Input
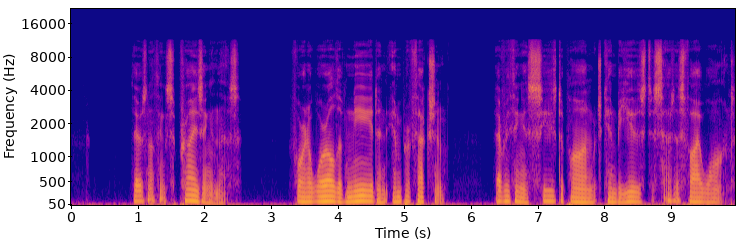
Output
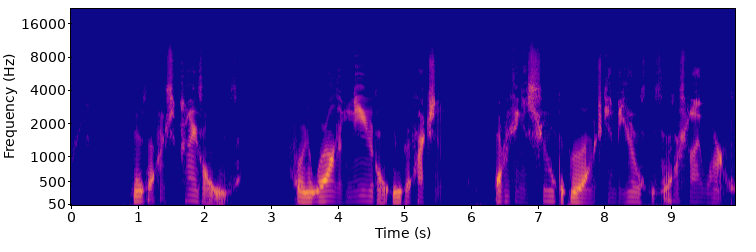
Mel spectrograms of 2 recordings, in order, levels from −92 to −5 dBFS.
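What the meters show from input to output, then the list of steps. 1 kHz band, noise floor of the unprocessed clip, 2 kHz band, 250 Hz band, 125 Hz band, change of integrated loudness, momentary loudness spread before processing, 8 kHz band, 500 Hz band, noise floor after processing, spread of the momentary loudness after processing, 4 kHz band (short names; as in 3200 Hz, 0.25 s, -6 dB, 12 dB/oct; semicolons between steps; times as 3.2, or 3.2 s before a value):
-7.5 dB, -57 dBFS, -3.5 dB, -11.0 dB, -27.5 dB, -10.5 dB, 10 LU, under -25 dB, -6.5 dB, under -85 dBFS, 16 LU, -12.5 dB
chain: notch 410 Hz, Q 12; wah 0.77 Hz 270–3100 Hz, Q 8.9; reverb removal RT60 1.5 s; gain +5.5 dB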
